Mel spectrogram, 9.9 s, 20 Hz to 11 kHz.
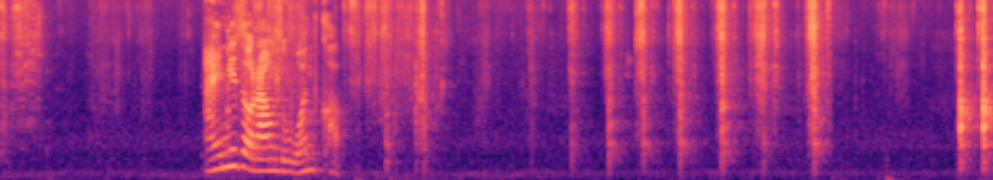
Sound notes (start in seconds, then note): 6.3 knife tapping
